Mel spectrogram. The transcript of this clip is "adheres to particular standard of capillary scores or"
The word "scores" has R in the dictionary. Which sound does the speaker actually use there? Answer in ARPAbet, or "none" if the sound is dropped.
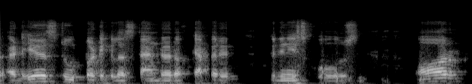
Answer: L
